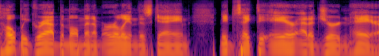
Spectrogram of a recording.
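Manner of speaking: normal talking voice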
